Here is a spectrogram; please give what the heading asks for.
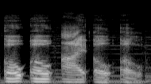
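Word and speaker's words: OOIOO: that i was saying said zero zero one one zero zero no i looked it up to make sure that i had the correct pronunciation matt i wanted to make sure so it is o-o-i-o-o all right man cool yeah that's how you say their name that's how you're supposed to and the song i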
